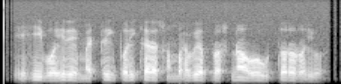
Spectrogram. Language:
Odia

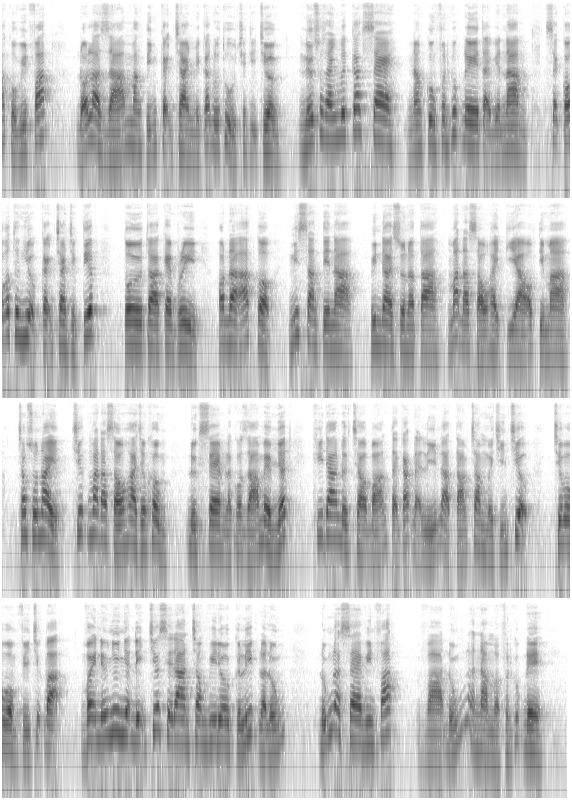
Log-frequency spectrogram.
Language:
Vietnamese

